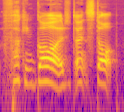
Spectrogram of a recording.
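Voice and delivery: loud, slow drawn-out groan. A narrator's reading. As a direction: groan it out urgently. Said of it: "Frank groans".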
